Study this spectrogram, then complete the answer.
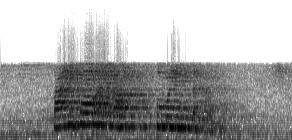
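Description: A young woman sings into a microphone, heard through a loudspeaker in an echoing hall.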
